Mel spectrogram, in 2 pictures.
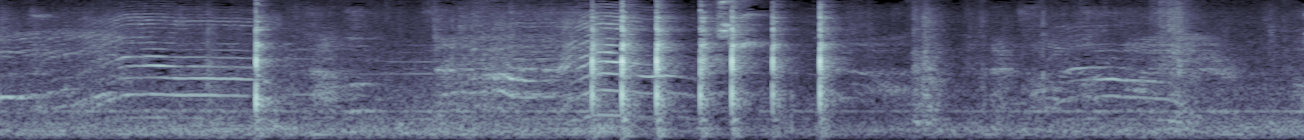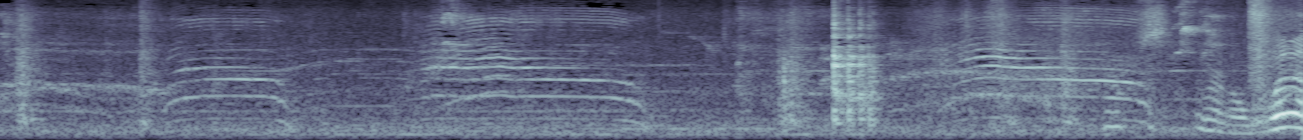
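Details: Two hungry pet cats meow persistently indoors: repeated rising-and-falling meows, some drawn out and wavering, mixed with sharp clatters and knocks and a person speaking softly to them.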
